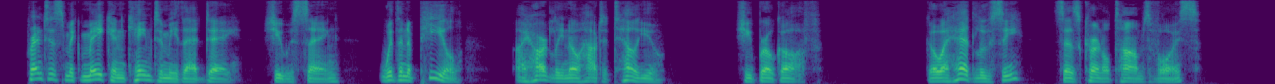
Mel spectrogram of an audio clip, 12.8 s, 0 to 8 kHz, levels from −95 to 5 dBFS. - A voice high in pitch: No, low, 115 Hz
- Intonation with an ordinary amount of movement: No, wide, 6.8 semitones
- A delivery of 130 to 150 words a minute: Yes, average, 140 wpm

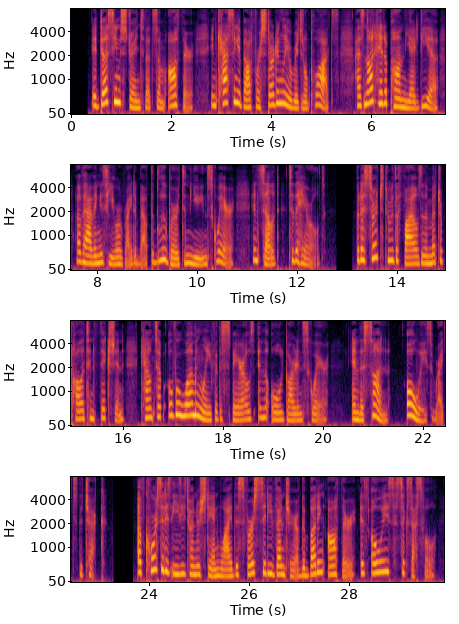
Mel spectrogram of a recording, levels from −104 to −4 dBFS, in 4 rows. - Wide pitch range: Yes, wide, 6.4 semitones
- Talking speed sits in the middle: Yes, average, 165 wpm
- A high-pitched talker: Yes, high, 235 Hz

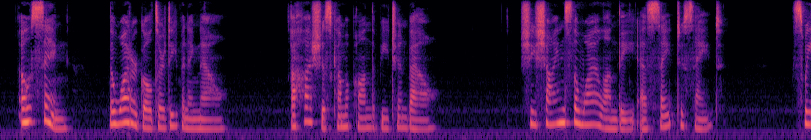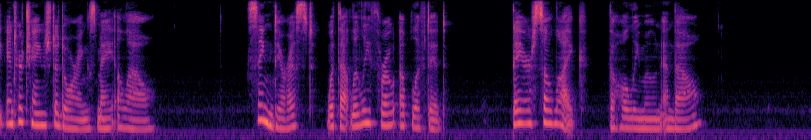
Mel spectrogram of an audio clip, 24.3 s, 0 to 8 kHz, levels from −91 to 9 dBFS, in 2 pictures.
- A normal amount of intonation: No, wide, 6.1 semitones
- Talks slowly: Yes, slow, 115 wpm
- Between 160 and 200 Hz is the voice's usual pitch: Yes, high, 190 Hz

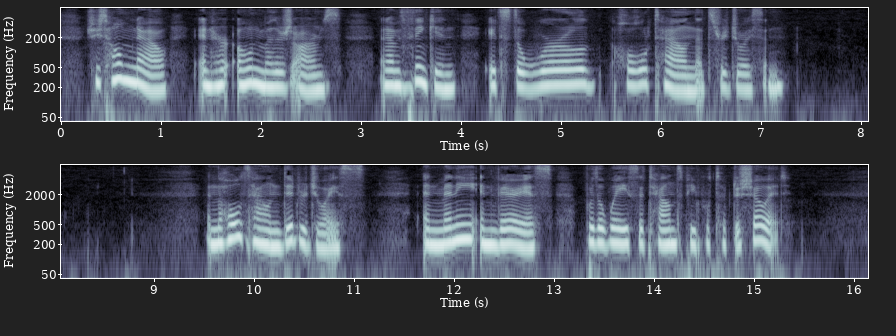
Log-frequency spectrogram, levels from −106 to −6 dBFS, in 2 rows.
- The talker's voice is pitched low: No, high, 205 Hz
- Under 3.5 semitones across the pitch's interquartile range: Yes, narrow, 2.6 semitones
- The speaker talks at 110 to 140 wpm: Yes, slow, 135 wpm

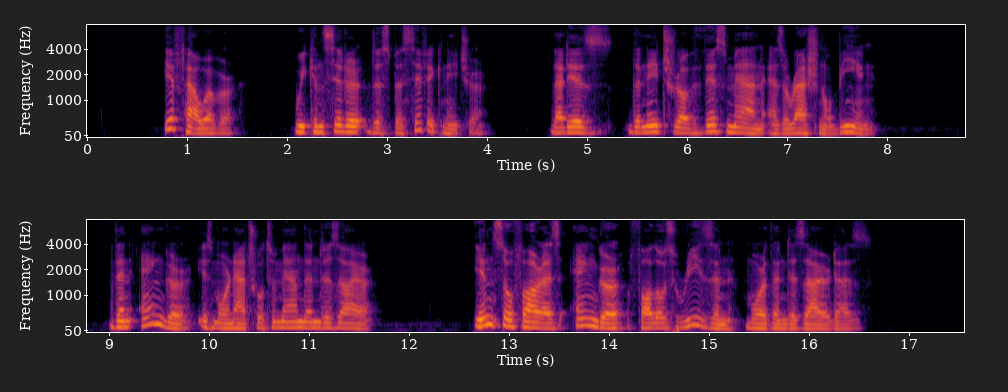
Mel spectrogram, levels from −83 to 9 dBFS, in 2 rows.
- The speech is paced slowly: Yes, slow, 125 wpm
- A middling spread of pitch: Yes, average, 4.5 semitones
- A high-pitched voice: No, low, 135 Hz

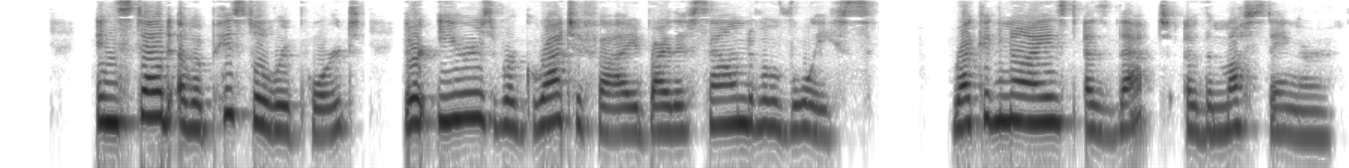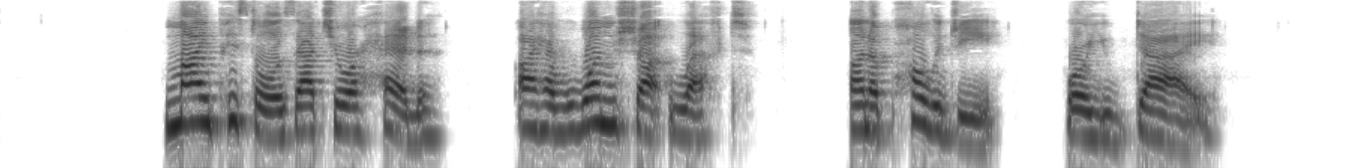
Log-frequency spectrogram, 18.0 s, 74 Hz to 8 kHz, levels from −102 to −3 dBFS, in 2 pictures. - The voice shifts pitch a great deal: No, average, 4.2 semitones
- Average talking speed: No, slow, 125 wpm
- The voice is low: No, high, 230 Hz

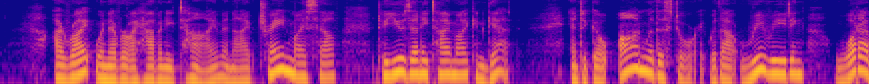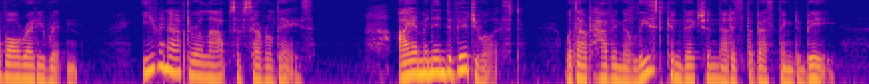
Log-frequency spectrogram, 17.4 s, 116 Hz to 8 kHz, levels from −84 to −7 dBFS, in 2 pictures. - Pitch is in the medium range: Yes, medium, 155 Hz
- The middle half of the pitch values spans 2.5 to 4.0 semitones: No, wide, 5.5 semitones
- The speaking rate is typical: Yes, average, 195 wpm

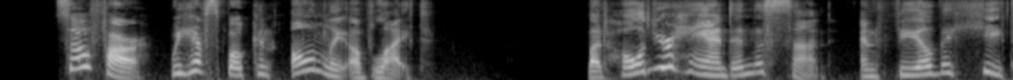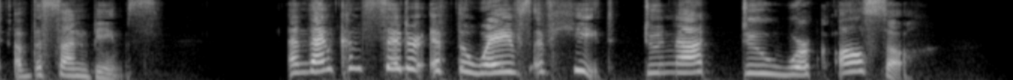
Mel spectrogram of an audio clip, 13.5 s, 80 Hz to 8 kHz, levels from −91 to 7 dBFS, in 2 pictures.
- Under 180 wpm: Yes, average, 155 wpm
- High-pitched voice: Yes, very high, 285 Hz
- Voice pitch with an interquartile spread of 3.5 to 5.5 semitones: No, wide, 6.4 semitones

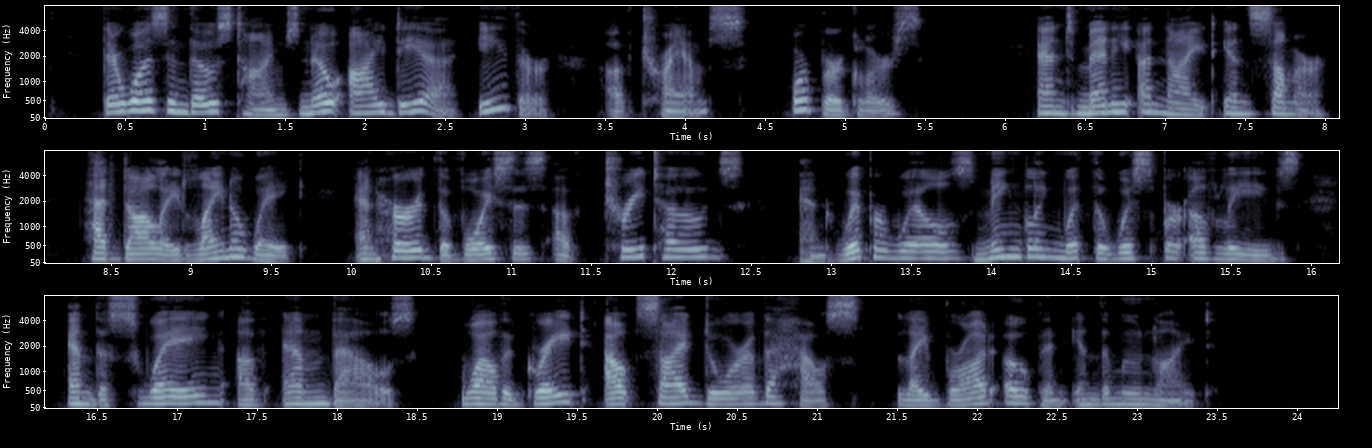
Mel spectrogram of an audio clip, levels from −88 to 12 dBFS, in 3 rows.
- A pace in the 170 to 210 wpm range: No, average, 145 wpm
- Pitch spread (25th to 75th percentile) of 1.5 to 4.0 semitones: No, average, 5.0 semitones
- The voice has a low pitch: No, medium, 160 Hz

